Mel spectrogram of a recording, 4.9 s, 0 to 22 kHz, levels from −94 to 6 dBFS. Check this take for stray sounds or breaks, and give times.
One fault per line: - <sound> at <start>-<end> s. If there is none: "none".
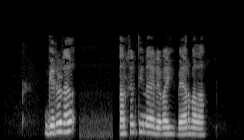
none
